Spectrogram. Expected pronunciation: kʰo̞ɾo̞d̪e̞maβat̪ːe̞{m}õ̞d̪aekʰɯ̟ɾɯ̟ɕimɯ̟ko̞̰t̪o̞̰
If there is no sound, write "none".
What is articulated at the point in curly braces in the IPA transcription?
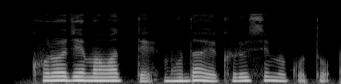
m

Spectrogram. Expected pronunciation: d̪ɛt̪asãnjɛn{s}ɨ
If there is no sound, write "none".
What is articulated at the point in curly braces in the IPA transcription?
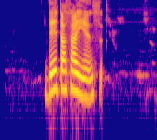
s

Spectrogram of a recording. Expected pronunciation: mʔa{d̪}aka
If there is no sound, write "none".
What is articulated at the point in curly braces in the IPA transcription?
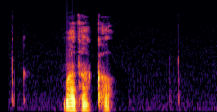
d̪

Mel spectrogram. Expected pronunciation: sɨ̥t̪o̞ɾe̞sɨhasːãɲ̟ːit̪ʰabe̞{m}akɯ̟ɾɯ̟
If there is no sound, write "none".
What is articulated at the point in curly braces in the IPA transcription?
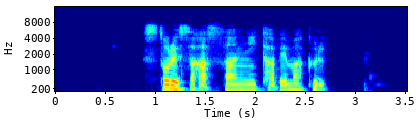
m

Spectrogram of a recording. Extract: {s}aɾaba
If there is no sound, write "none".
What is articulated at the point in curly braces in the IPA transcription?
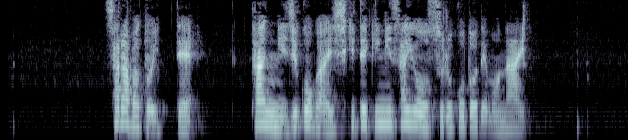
s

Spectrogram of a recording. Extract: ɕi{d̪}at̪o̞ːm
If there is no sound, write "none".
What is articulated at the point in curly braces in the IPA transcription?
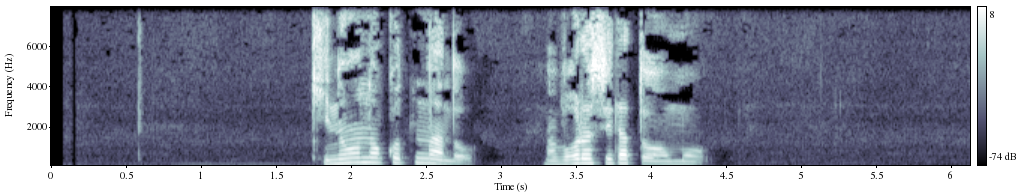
d̪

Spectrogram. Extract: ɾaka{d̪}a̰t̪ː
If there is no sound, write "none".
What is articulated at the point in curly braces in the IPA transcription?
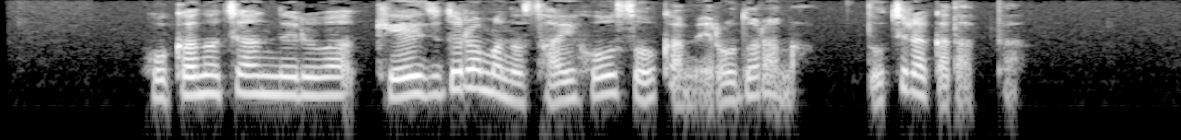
d̪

